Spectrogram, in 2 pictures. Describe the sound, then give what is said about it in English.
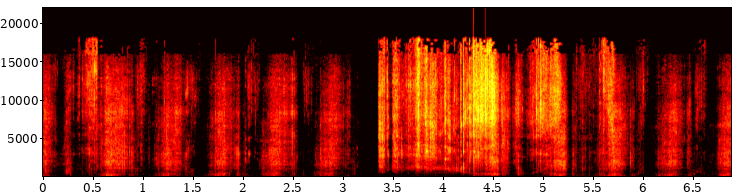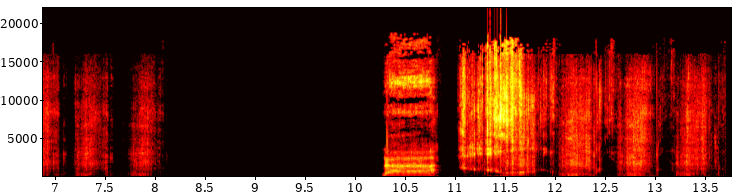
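Someone eats crisps, with steady rhythmic loud crunching and chewing, then a few seconds of silence, a short burst of crinkling and one brief spoken word, and the crunching resumes. “And now, a person deliberating over whether they have had enough crisps.”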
